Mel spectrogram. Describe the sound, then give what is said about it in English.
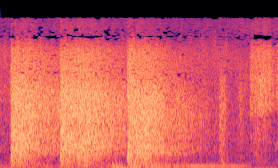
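Rifle shots fired across a canyon ring out as several loud, sharp cracks at uneven intervals, each followed by a long, noisy, rumbling tail. “Somebody shot at us. Come close. Somebody who doesn't want us to save that fellow down there. Take cover. Shot come from Cross Canyon.”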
